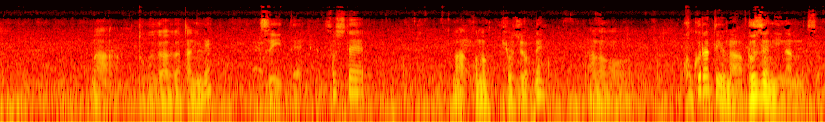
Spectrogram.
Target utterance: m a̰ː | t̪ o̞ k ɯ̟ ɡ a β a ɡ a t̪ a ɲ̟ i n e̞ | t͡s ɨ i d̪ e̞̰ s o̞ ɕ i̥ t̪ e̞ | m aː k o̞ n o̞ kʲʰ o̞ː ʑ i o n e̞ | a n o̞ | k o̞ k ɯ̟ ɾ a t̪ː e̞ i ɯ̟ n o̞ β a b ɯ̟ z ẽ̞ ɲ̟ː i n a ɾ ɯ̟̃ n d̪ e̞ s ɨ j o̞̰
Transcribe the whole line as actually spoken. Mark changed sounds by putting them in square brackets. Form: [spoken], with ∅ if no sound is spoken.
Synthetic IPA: m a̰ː | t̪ o̞ k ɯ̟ ɡ a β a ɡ a t̪ a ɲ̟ i n e̞ | t͡s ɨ i [t̪] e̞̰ s o̞ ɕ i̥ t̪ e̞ | m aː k o̞ n o̞ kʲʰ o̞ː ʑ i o n e̞ | a n o̞ | k o̞ k ɯ̟ ɾ a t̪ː e̞ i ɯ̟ n o̞ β a b ɯ̟ z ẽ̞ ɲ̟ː i n a ɾ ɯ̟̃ n d̪ e̞ s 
